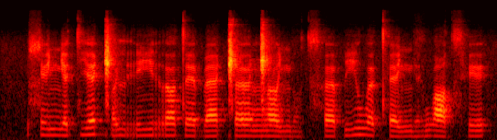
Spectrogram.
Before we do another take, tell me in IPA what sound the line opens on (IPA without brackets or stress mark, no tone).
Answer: ɬ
